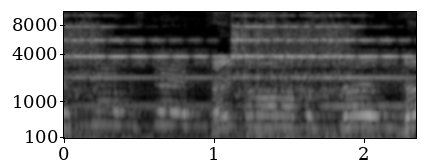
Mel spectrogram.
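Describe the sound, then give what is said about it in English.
Studio bell signal sounding on a film set before a take: a loud, steady, metallic electric ringing that holds throughout with a brief change partway through. “Are we up to speed? Right. Four bells.”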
